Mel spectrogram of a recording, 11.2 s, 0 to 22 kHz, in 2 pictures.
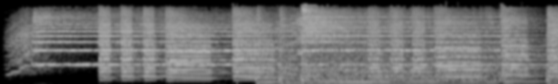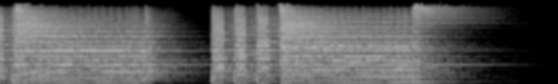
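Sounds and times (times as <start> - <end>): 
stage entrance fanfare: 0.0 - 10.6.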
